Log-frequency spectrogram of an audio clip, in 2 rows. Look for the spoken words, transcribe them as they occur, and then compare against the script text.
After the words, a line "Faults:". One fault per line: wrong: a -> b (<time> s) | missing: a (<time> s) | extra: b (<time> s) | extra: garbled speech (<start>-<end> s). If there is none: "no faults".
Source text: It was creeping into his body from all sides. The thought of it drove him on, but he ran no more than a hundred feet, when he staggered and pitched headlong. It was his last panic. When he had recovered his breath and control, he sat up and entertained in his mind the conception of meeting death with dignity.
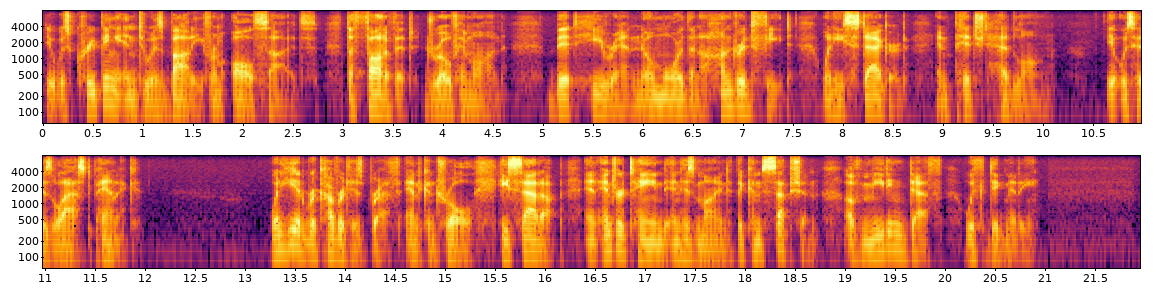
It was creeping into his body from all sides. The thought of it drove him on, bit he ran no more than a hundred feet, when he staggered and pitched headlong. It was his last panic. When he had recovered his breath and control, he sat up and entertained in his mind the conception of meeting death with dignity.
Faults:
wrong: but -> bit (5.1 s)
